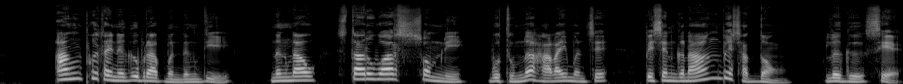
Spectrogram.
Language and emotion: Bodo, surprised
